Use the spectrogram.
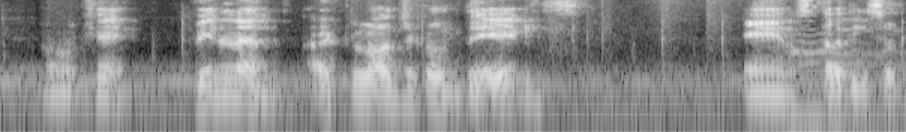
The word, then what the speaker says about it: Vinland: whom she followed in Finland I think this is Finland just pronounce with the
